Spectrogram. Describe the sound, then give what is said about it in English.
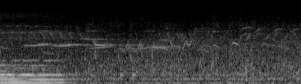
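Birdsong and running water from a played nature recording, with scattered faint chirps and trills over a steady watery hiss after a brief loud musical tone fades at the start. “I used to know the reason why they had the birds and the running water. It had to do with going back to nature.”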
